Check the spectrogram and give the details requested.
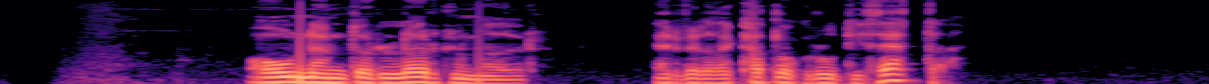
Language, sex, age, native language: Icelandic, male, 60-69, Icelandic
